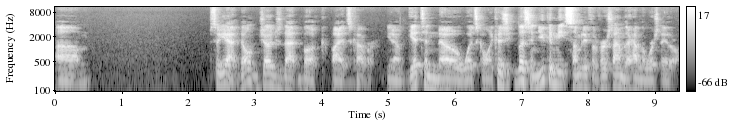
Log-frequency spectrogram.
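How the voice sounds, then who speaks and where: At a moderate pace, a man with an American accent speaks with very wide pitch swings. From Central Florida (Apopka). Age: 50s. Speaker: high school athletics advocate. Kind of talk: casual interview chat. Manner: halting, many fillers and repeats.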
